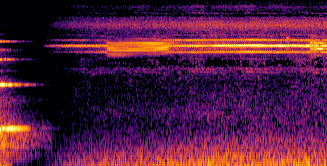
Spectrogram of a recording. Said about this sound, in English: This time, we've come out to Mount Faber Park to record a blend of chimes and chirps.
